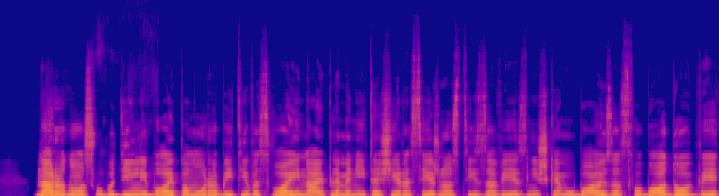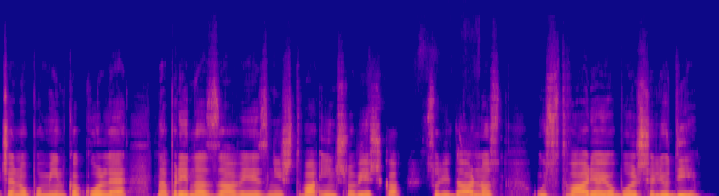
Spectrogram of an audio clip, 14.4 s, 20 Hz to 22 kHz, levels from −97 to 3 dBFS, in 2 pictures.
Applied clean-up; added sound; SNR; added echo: neural mask model Resemble Enhance denoiser.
